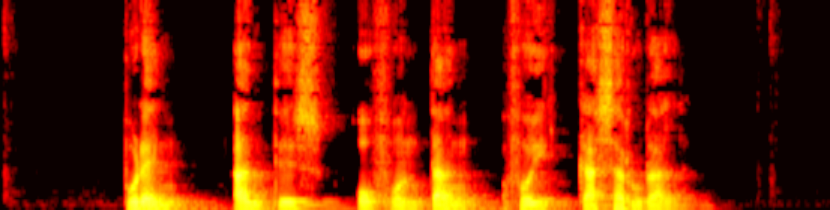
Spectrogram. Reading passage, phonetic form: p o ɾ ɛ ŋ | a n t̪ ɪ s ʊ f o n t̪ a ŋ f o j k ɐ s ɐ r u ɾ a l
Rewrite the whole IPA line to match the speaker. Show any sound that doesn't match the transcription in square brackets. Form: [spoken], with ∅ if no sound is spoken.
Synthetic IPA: p o ɾ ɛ ŋ | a n t̪ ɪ s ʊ f o n t̪ a ŋ f o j k [a] s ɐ r u ɾ a l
